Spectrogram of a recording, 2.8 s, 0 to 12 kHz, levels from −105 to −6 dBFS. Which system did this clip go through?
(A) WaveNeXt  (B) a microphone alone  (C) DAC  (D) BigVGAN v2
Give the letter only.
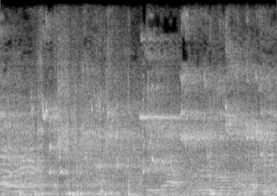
D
